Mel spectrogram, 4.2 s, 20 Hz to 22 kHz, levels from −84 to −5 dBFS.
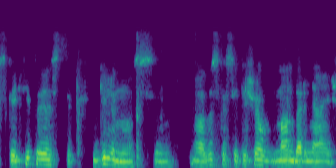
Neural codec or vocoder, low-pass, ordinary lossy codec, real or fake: none; 9.9 kHz; Opus, 32 kbps; real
